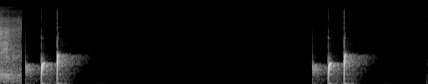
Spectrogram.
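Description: Two short cartoon pop sound effects from an animated logo outro, about three seconds apart with dead silence between. Each is a couple of sharp clicks with a quick upward blip.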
